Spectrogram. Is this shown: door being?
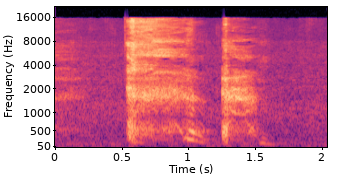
no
